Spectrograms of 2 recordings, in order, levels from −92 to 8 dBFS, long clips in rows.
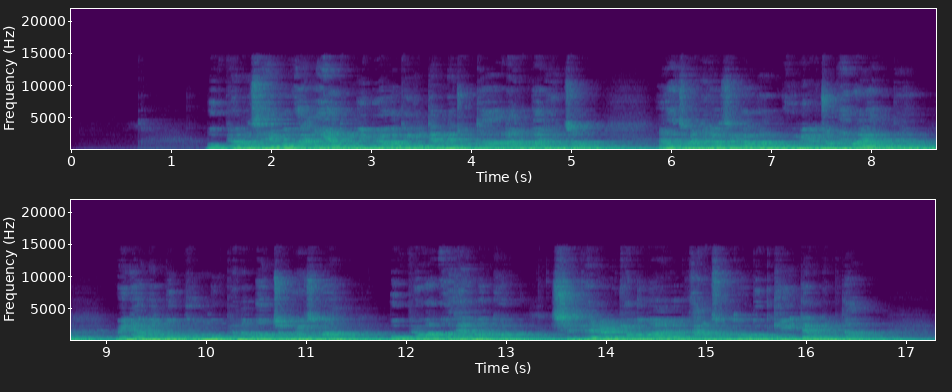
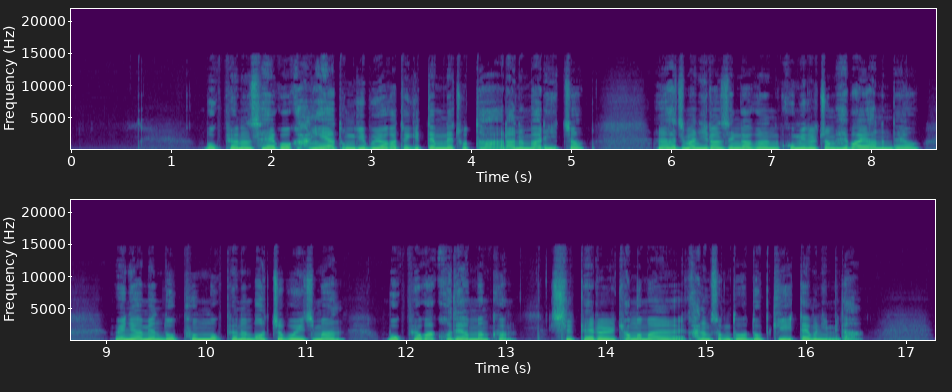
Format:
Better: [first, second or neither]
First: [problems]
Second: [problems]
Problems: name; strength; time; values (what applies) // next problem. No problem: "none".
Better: second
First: off-mic speech; far // room echo; strong; dies away in 2 s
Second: none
